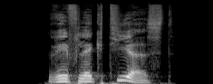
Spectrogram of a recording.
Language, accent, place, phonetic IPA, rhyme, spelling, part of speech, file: German, Germany, Berlin, [ʁeflɛkˈtiːɐ̯st], -iːɐ̯st, reflektierst, verb, De-reflektierst.ogg
- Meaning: second-person singular present of reflektieren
